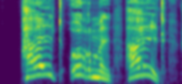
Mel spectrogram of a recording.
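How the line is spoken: Shouted too late. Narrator (German): schrie Tim Tintenklecks zu spät

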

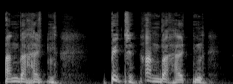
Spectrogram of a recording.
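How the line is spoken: Call. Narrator (German): rief Mr

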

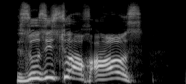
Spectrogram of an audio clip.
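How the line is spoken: Calling out. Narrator (German): rief

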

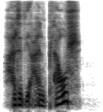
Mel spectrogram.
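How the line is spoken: Indignant whisper. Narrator (German): Obwohl er flüsterte, klang seine Stimme empört

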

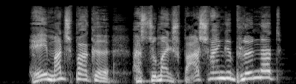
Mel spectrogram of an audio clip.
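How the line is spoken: Angry question. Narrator (German): fragte er wütend

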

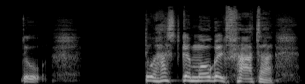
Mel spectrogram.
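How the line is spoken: Gasping out. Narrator (German): brachte er keuchend hervor

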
